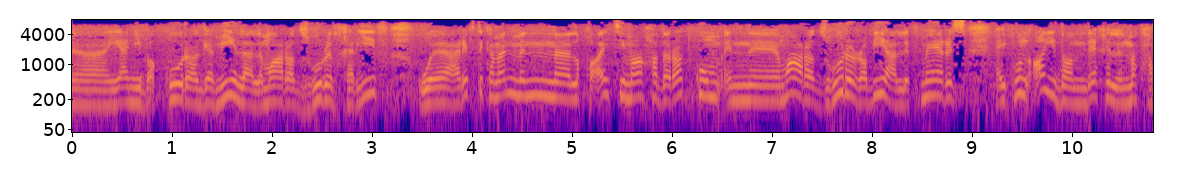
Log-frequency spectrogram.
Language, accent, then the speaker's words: Arabic; Egypt; لان احنا كمصريين ومحتاجين اي لمسة جمالية خاصة في يومنا المزدحم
